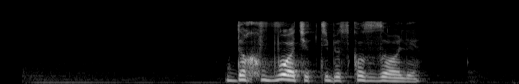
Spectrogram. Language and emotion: Russian, angry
